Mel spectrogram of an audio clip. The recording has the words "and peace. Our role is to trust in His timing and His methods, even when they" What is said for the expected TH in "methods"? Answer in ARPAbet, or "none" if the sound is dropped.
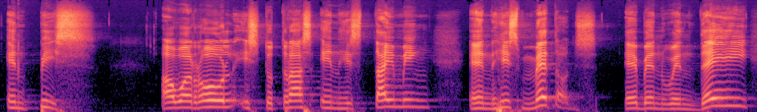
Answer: T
